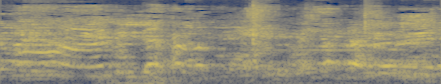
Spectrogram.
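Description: Crowd chatter: several people talking over one another at once.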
